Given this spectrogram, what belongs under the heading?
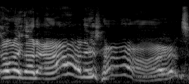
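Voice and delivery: put-on high, drawn-out yelp of pain. Retelling a date's waxing appointment: imitating someone screaming in pain. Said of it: "he's screaming! He's like".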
